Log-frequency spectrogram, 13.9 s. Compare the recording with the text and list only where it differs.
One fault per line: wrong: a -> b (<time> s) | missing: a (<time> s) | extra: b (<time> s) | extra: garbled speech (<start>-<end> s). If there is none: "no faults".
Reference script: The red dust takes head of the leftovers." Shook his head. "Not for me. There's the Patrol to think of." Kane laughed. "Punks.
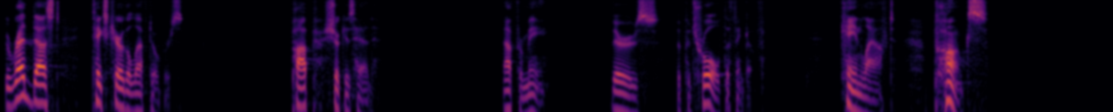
wrong: head -> care (1.4 s)
extra: Pop (3.6 s)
